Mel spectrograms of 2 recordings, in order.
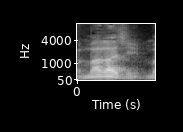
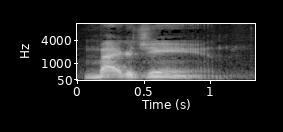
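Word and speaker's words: magazine: そこで、あの今回のですね、雑誌で、雑誌って英語でなんていうのかと、もちろん知ってると思いますが、マガジン、でも発音が違うんですね。どんな発音かっていうと、マガジーンっていうふうに発音します。で、この A の音がミャーの音ですね。だからマガジーン、ミャーの音です。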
